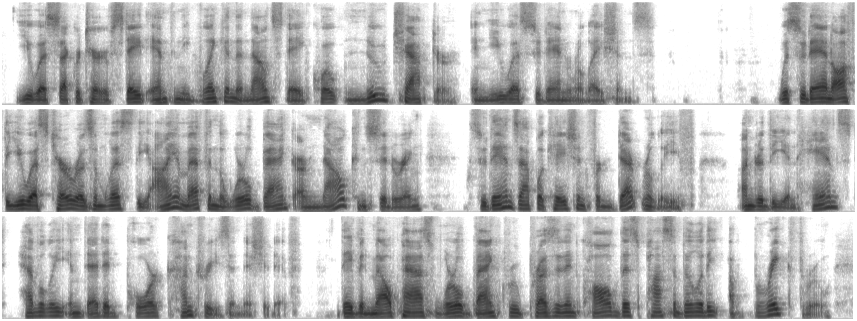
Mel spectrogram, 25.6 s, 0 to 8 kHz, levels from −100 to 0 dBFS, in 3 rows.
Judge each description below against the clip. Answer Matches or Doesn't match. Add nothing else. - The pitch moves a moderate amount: Matches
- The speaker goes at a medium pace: Doesn't match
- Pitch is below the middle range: Matches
